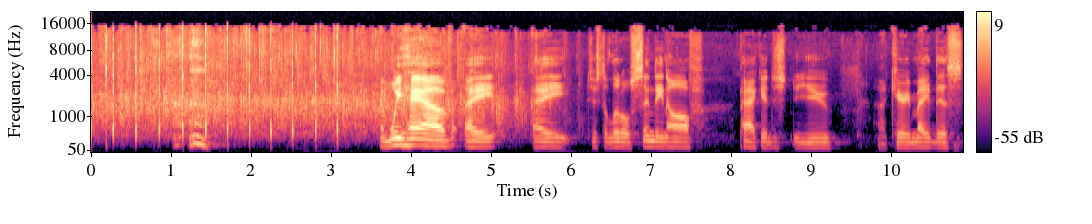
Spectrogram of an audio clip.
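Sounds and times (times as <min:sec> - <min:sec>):
light audience applause: 0:00.0 - 0:06.0
speech: 0:01.0 - 0:01.6, 0:03.6 - 0:10.8.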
